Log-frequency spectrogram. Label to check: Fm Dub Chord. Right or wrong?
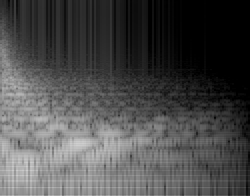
Right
